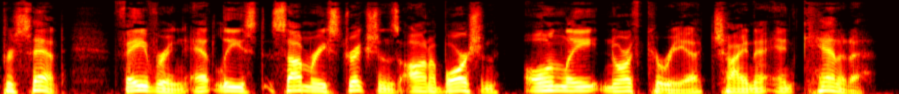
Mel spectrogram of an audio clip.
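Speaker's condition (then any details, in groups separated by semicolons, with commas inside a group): No condition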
